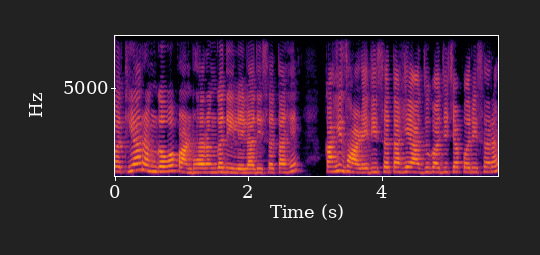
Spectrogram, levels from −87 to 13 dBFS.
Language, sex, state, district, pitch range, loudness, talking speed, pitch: Marathi, female, Maharashtra, Solapur, 240-280 Hz, -16 LUFS, 145 wpm, 255 Hz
